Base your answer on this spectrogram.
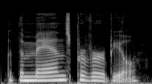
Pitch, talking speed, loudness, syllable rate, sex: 180 Hz, 160 wpm, -14 LUFS, 4.6 syllables/s, female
